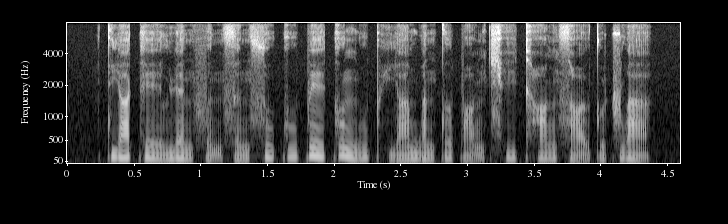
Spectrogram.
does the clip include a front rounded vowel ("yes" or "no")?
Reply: no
